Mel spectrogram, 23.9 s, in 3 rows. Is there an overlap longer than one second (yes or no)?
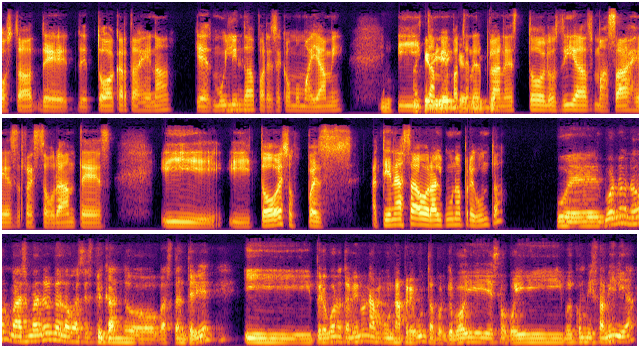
yes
